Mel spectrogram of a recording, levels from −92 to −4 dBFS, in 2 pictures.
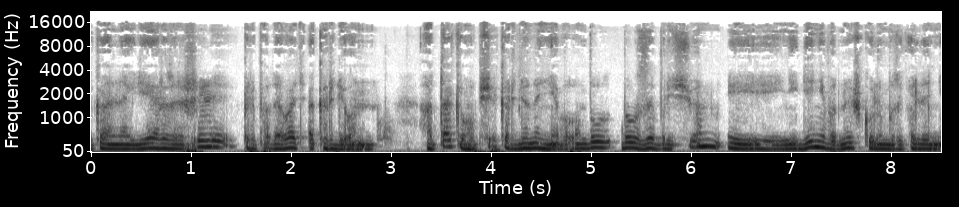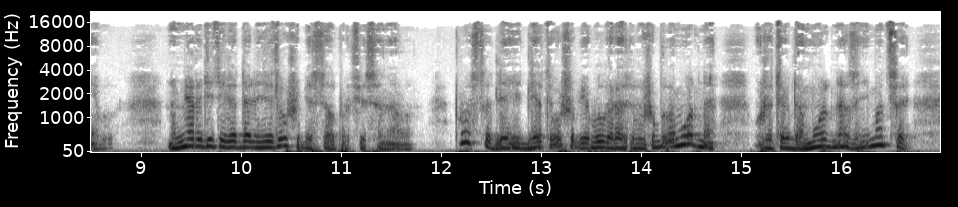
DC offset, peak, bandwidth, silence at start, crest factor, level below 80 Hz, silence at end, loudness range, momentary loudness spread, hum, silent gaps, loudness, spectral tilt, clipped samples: under 0.1%; -8 dBFS; 16.5 kHz; 0 s; 10 dB; -30 dBFS; 0 s; 2 LU; 7 LU; none; none; -19 LUFS; -7 dB/octave; under 0.1%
